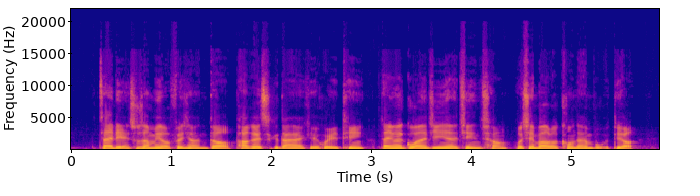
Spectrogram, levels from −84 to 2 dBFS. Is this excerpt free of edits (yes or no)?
no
